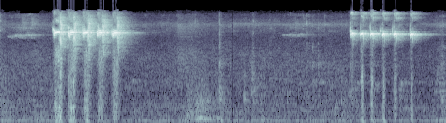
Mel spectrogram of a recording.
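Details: Two bursts of rapid, high, sharp chips, five in the first and six or seven in the second, separated by a two-second gap; the caller is a Philippine hanging parrot, or colasisi, endemic to the Philippines.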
